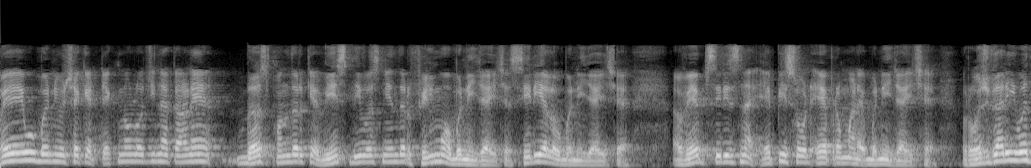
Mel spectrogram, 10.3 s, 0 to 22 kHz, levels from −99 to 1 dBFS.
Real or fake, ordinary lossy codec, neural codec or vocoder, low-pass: real; AAC, 32 kbps; none; 7.2 kHz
